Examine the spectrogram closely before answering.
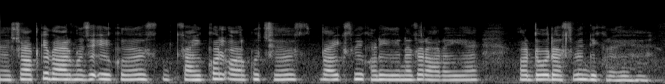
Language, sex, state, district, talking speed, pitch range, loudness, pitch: Hindi, female, Chandigarh, Chandigarh, 190 wpm, 215-230 Hz, -17 LUFS, 220 Hz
